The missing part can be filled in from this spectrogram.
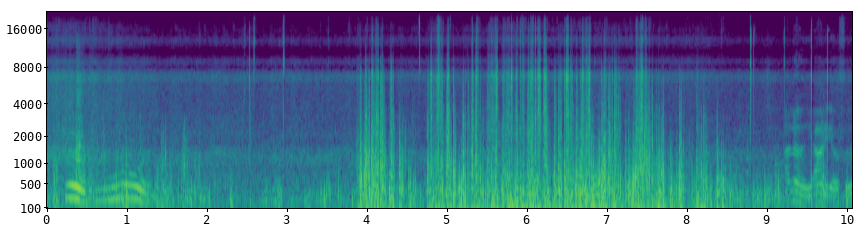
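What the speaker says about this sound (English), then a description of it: "It's so windy up here." Strong wind high on a mountain at Colorado National Monument roars and buffets the microphone in heavy, continuous gusts, with a voice speaking briefly at the start and again near the end.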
